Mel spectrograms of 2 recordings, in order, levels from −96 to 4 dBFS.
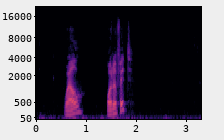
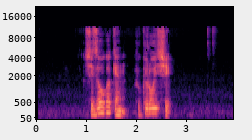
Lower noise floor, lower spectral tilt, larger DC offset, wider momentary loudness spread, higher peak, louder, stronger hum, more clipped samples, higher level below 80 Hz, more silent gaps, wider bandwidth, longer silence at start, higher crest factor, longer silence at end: first, -85 dBFS vs -66 dBFS; about the same, -5 dB/octave vs -4 dB/octave; neither; about the same, 12 LU vs 10 LU; second, -26 dBFS vs -8 dBFS; second, -44 LUFS vs -25 LUFS; neither; neither; second, -78 dBFS vs -62 dBFS; neither; first, 15 kHz vs 11.5 kHz; second, 0.6 s vs 1 s; about the same, 24 dB vs 22 dB; first, 1.4 s vs 1.25 s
